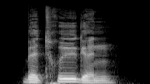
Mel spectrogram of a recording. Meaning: 1. to deceive (usually deliberately) 2. to defraud; to perform an act of fraud against; to swindle 3. to betray (sexually or romantically); to cheat on 4. to cheat 5. form of betragen
- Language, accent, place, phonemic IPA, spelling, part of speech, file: German, Germany, Berlin, /bəˈtryːɡən/, betrügen, verb, De-betrügen.ogg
